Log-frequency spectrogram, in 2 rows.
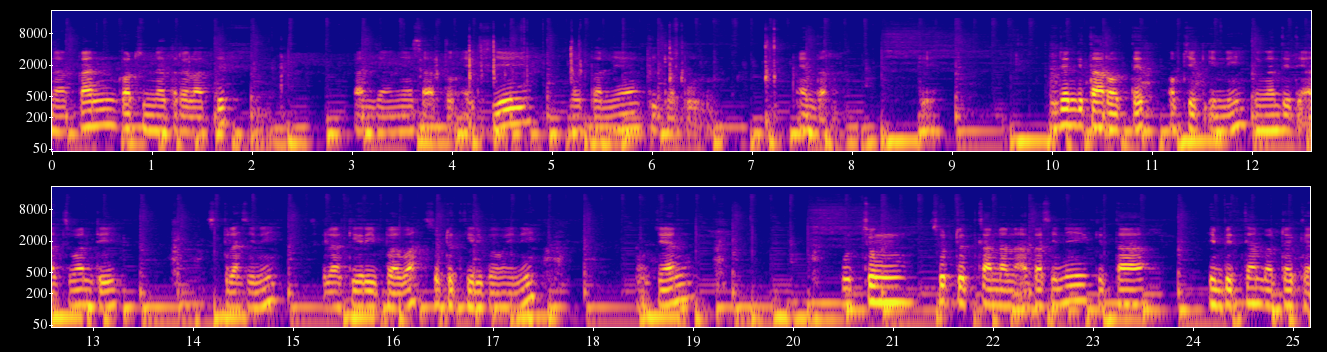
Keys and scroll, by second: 7.0 Return.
